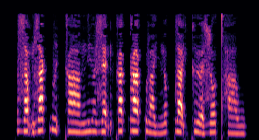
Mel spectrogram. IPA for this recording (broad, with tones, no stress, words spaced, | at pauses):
za̰˧˨mza˦˥k̚ vḭ˧˨ka̤ː˨˩ni̤˨˩ə̯zɛ̰˧˨n ka˦˥k̚ɣa˦˥k̚va̤˨˩jno˦˥k̚ za̰˧˨jkɨ˧˩ə̯ zo˧t̪ʰa̤˨˩w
